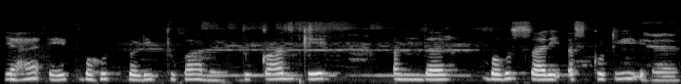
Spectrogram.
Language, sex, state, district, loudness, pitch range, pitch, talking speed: Hindi, female, Uttar Pradesh, Saharanpur, -17 LUFS, 225-250 Hz, 235 Hz, 115 wpm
